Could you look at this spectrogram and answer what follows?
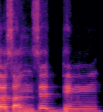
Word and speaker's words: संसिद्धिं: योग संसिद्धिम योग संसिद्धिम।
